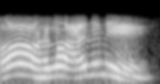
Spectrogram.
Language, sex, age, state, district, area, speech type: Assamese, female, 45-60, Assam, Morigaon, rural, conversation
